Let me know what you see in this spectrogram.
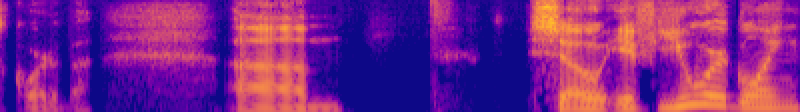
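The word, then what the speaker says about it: Córdoba: based on you know Cordoba which I mispronounced my entire life thinking of as Cordoba its Cordoba so if you were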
